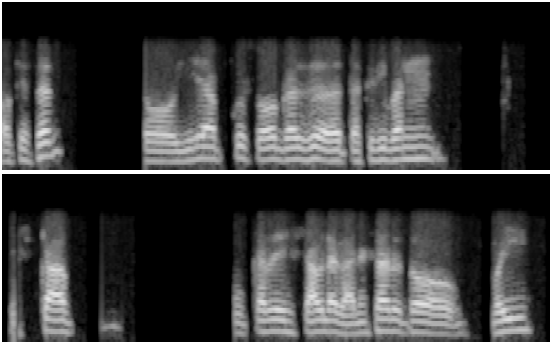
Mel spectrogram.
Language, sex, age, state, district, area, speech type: Urdu, male, 18-30, Uttar Pradesh, Saharanpur, urban, conversation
